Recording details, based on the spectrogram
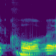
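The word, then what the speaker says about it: Kåre: I would say core in my own language, but core is okay. I like pronouncing things correctly, but we can. Norway would pronounce it differently.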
